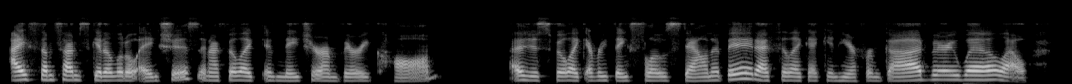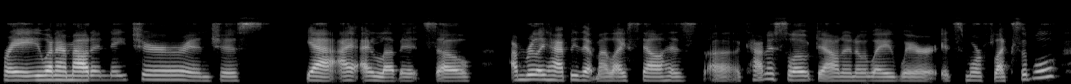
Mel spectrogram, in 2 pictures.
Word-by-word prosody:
I 205 +2 +8
sometimes 215 -2 +1
get 195 -1 +1
a 185 - +3
little 190 0 +1
anxious 175 +10 -2
and - - -3
I 185 - +1
feel 195 +1 -1
like 190 -2 +2
in 180 -1 -5
nature 175 0 -2
I'm 170 -1 -1
very 170 0 -3 0.2
calm. - - -2 0.8
I 205 - +2
just 190 0 -4
feel 190 -1 +1
like 185 -2 +1
everything 180 -1 -2
slows 180 -1 -3
down 175 +2 -1
a 195 - -1
bit, 245 +2 +3
I 190 -3 +6
feel 185 0 -5
like 180 -1 -3
I - - -4
can 175 -1 -8
hear 170 -1 -5
from 170 +1 -8
God 185 +5 +3
very 215 0 +2
well, 215 0 +6
I'll - - 0 0.4
pray 195 0 +3
when 210 0 +6
I'm 205 -1 +4
out 200 0 +8
in 205 -1 -3
nature 215 +1 -2
and 180 -3 -2
just, 180 0 -5 0.4
yeah, 185 -3 +5
I 195 +1 +1
I - - +1
love 170 -2 0
it. 170 -1 -6
So, 170 +1 0 0.4
I'm 205 +1 -1
really 225 0 +3
happy 210 0 +2
that 200 - 0
my 90 - -3
lifestyle 180 - -1
has, 180 -1 -8
uh, 85 0 -6
kinda 255 - -3
slowed 200 -4 0
down 180 - -1
in 180 0 -5
a 180 0 -4
way 175 -1 -1
where 85 - -3
it's - - -12
more 190 -1 -4
flexible. 270 - -3
190 Hz, 190 wpm, -23 LUFS, 175-210 Hz, 0.8 s, I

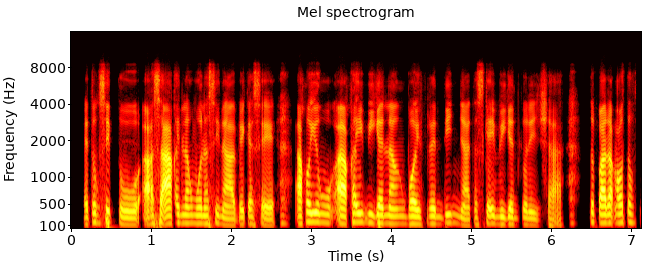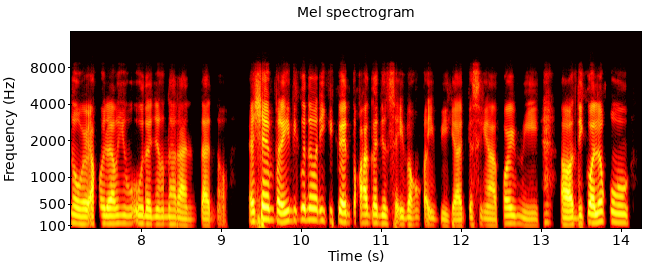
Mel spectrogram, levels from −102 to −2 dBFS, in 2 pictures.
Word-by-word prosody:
Etong 150 +5 -5
si 190 - 0
2, 125 -2 -2
ah, - - +6
sa - - +8
akin 155 +1 -3
lang 150 - -1
muna 145 -1 -1
sinabi 125 -5 -2
kasi 115 -5 -3 0.3
ako 170 +5 +3
yung, 170 -2 +1
ah, 140 - +9
kaibigan 160 -2 0
ng 140 -1 -3
boyfriend 140 0 0
din 155 -1 -6
niya 110 -3 -3
ta's 130 -1 -11
kaibigan 135 -2 -2
ko 125 - -7
rin 115 -1 -5
siya. - - -7 0.3
So, - - -5
parang 155 -1 +5
out 160 - +1
of 155 - -14
nowhere 140 -3 +1
ako 145 - -4
lang 140 0 +3
yung 145 -1 -6
una 145 -1 -1
niyang 135 0 -4
na-rant-an, 115 -4 -3
'no? - - -16 0.3
Eh, 175 - +4
siyempre 215 -4 +5
hindi 195 +1 -4
ko - - -3
naman 210 -2 +1
ikikwento 170 -4 +1
kaagad 155 -1 +1
yun 145 -1 -4
sa - - -7
iba 130 0 -2
kong 130 - -15
kaibigan 105 -2 -5
kasi 130 -1 -10
nga 110 - -1
for 145 0 0
me, 115 -6 -9 0.3
ah, 125 -1 +7
'di 145 - -3
ko 170 - +3
alam 175 +3 +5
kung 160 -4 -1
140 Hz, 235 wpm, -26 LUFS, 125-155 Hz, 0.3 s, ah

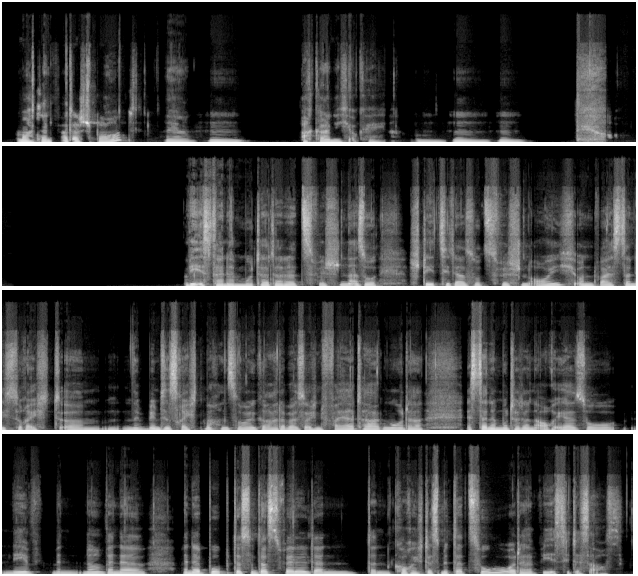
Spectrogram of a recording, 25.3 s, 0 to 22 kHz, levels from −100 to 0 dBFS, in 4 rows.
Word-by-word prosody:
Macht 170 -1 +3
dein 170 -1 +5
Vater 170 +1 +2
Sport? 170 - +3 0.3
Ja, 170 -2 -2 0.2
mhm. 180 +2 -2 0.5
Ach, 175 0 -2
gar 160 -1 +1
nicht, 150 0 -4
okay. 155 -2 -12 0.3
Mhm, 155 -1 -8
mhm, 155 -2 -2
mhm. 165 -1 -2 3.0
Wie 185 -1 +6
ist 175 0 +5
deine 170 0 +3
Mutter 160 +7 +1
da 195 -2 +1
dazwischen? 170 +6 +2
Also, 175 -4 +3 0.3
steht 165 +3 0
sie 200 - +2
da 190 -1 +1
so 175 -1 -5
zwischen 180 +3 -1
euch 210 +8 -2
und 175 -1 -1
weiß 160 +1 +4
da 180 - +2
nicht 175 -1 -1
so 170 - -3
recht, 160 0 -5
ähm, 165 0 -4
hm, 170 +1 -7
hm, 170 -1 -3
wem 170 - +2
sie's 175 -1 +5
recht 165 +9 -5
machen 220 -1 -3
soll, 205 0 0
gerade 180 -1 -3
bei 170 -2 -1
solchen 155 +1 -1
Feiertagen? 210 +4 -1
Oder 175 -3 -2 0.4
ist - - +7
deine 175 0 +5
Mutter 170 0 +1
dann 160 0 -1
auch - - -4
eher 160 0 -2
so: 160 +1 -3
„Ne, 175 +3 0 0.2
wenn 165 0 -5
ne, 195 +3 +1
wenn, 180 -1 0
ne 170 0 0 0.3
wenn 180 - -1
der 170 0 +5
Bub 220 +6 -1
das 205 -4 +5
und 185 - -2
das 215 0 +8
will, 210 -1 +3
dann 170 -2 -3
dann 165 -1 -5
koche 175 +1 -2
ich 160 - -4
das 175 -2 +3
mit 170 -2 -3
dazu.“ 220 - +2
oder 160 -3 -1
wie 160 - -3
sieht - - -1
das - - +1
aus? 125 -1 -10
170 Hz, 180 wpm, -24 LUFS, 165-185 Hz, 3.0 s, das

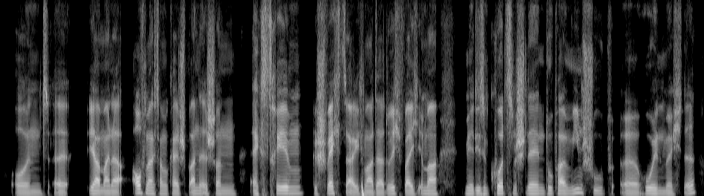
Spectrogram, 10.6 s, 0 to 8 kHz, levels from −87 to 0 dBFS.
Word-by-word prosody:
Und, 105 -1 -3
äh, - - +1 0.3
ja, 120 -3 +6
meine 110 -1 +2 0.2
Aufmerksamkeitsspanne 120 -5 +1
ist - - +2
schon 110 -1 -2 0.2
extrem 135 -1 +1
geschwächt, - - +3
sage 105 - +3
ich 105 - +1
mal, 105 0 +1
dadurch, 110 +3 -1
weil 110 0 +5
ich 105 - -7
immer 120 -1 +2 0.4
mir 120 -2 -2
diesen 120 -1 -3
kurzen, 140 -1 0
schnellen 120 -1 +2
Dopaminschub, 120 +1 -2
äh, 105 -1 -1
holen 115 -1 -1
möchte. 110 +8 -3
115 Hz, 135 wpm, -24 LUFS, 110-125 Hz, 0.4 s, ja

